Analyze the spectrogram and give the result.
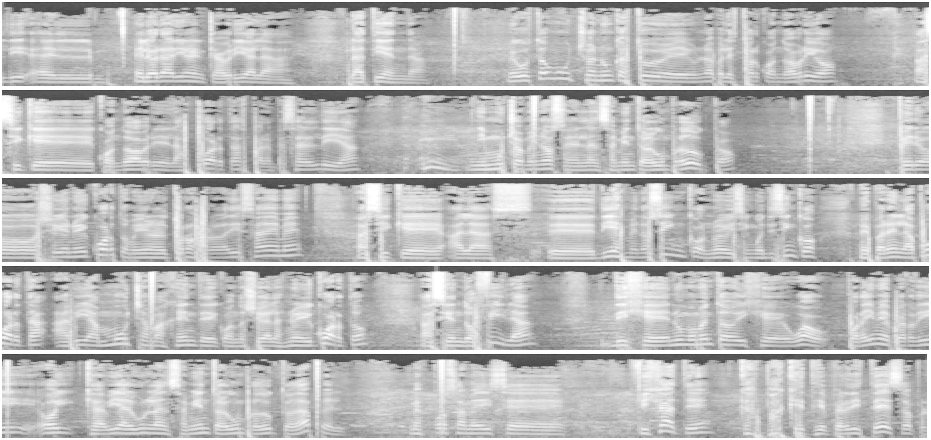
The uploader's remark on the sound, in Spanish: DESDE APPLE STORE EN VIVO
